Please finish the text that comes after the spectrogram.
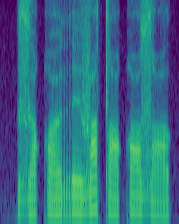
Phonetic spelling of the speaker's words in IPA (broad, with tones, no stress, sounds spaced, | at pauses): z ə˩˧ qʷ œ˩˧ r e˧ v e˥ tˤ o˩˧ qʷ œ˧ zˤ ɤ˩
